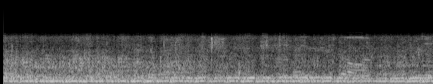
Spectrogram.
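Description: Boat motor running steadily, a low even hum, with a voice briefly heard near the end.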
